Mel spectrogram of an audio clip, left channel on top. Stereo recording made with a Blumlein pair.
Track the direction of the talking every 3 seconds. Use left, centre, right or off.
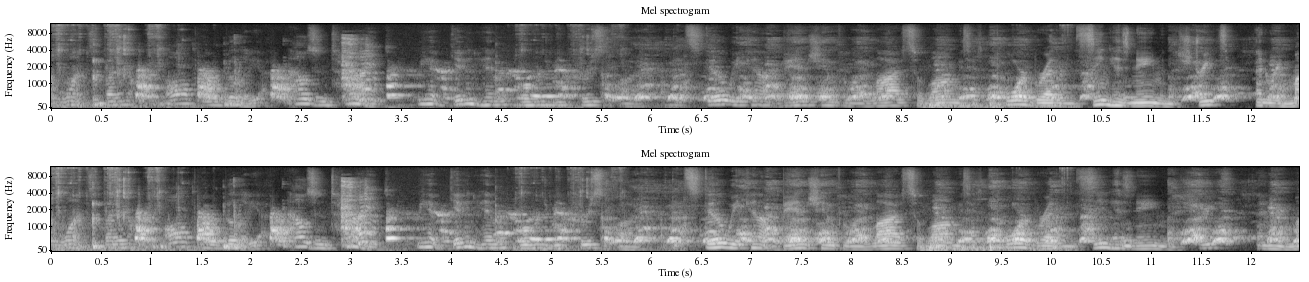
right, right, right, left.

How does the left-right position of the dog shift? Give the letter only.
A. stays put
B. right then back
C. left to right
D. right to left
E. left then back
A.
